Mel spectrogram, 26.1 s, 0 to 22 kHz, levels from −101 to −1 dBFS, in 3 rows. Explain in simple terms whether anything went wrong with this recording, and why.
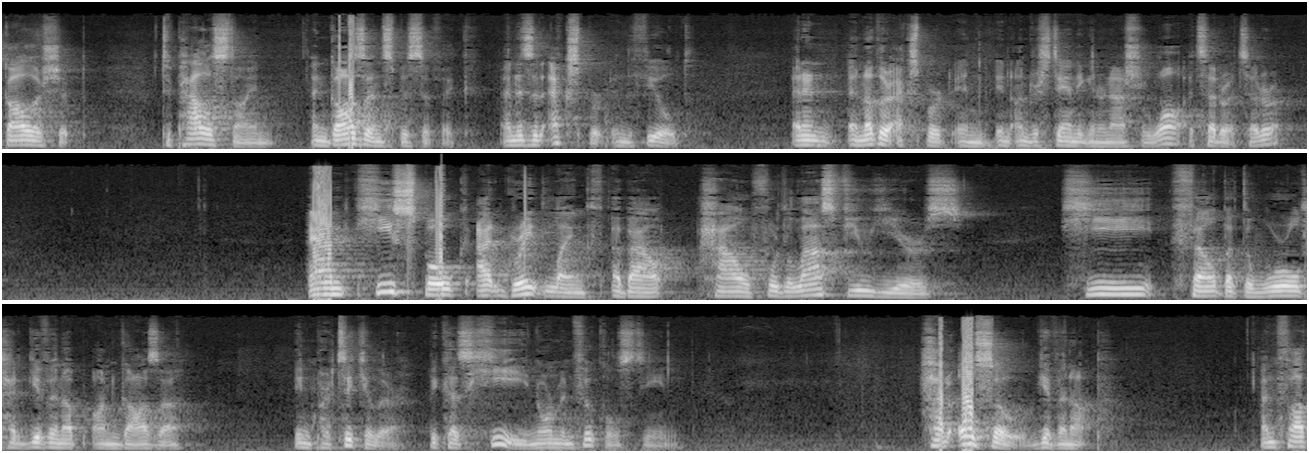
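Integer overflow: loud peaks exceeded the largest storable number and wrapped to the opposite extreme, causing harsh cracks at 2.26–2.35, 10.78–10.90, 11.41–11.64, 12.19 and 23.66–23.88 seconds.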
